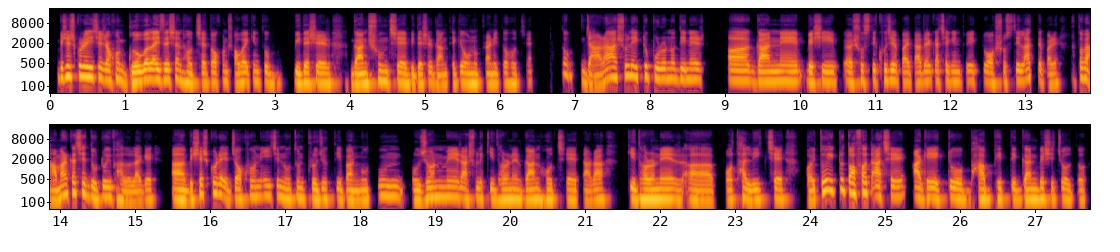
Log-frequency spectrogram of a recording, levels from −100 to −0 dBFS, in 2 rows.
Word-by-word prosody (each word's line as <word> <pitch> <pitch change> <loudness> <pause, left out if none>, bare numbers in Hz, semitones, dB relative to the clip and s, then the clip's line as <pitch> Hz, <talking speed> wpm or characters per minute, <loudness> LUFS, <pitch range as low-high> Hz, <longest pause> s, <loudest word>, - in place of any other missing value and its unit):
বিশেষ 200 +2 +4
করে 205 -1 +5
এই 190 - +3
যে 190 - +3
যখন 155 +2 +1
গ্লোবালাইজেশন 160 +3 +5
হচ্ছে 125 +2 -1
তখন 135 +2 -2
সবাই 130 +2 +2
কিন্তু 140 -1 -4 0.4
বিদেশের 125 0 +2 0.4
গান 120 +1 +6
শুনছে, 140 -2 -1 0.2
বিদেশের 120 +4 -1
গান 110 +1 -1
থেকে 120 +2 -5
অনুপ্রাণিত 125 0 -1
হচ্ছে। 125 +3 -6 0.4
তো - - -4 0.3
যারা 115 +6 0
আসলে 210 +3 0
একটু 205 +1 -1
পুরোনো 175 -1 +1
দিনের 170 0 0 0.5
আ - - +5 0.3
গানে 140 +1 +3 0.3
বেশি 135 +1 0 0.3
এ 130 - +2
স্বস্তি 145 +1 -5
খুঁজে 155 0 +1
পায় 135 -1 -2
তাদের 140 +2 -1
কাছে 145 +1 -4
কিন্তু 140 0 -5
একটু 145 +1 -16
অস্বস্তি 130 +3 -6
লাগতে 170 -3 -3
পারে। 120 +1 -3 0.3
তবে 180 -1 +3
আমার 160 +8 +4
কাছে 200 -1 +3
দুটোই 140 +2 +1
ভালো 110 -3 0
লাগে, 110 +3 -1 0.3
আ - - +6 0.2
বিশেষ 125 +8 +1
করে 190 -3 +3 0.2
যখন 130 +4 -1
এই - - 0
যে 160 - -3
নতুন 130 +3 -1
প্রযুক্তি 125 +1 -2
বা 120 - +3 0.2
নতুন 130 +7 -3 0.3
প্রজন্মের 145 +5 0
আসলে 130 +2 -4
কি - - -4
ধরনের 125 0 +2
গান 125 +1 +4
হচ্ছে 125 +1 -2 0.2
তারা 120 +3 0 0.4
কি 135 - +2
ধরনের 125 0 +5 0.3
আ - - +3 0.4
কথা 120 +3 -2
লিখছে। 125 +2 -1 0.4
হয়তো 115 - -1
একটু 240 +3 -2
তফাৎ 195 +1 +5
আছে, 150 +1 -1 0.3
আগে 140 +1 +1
একটু 130 +3 -3 0.3
ভাবভিত্তিক 130 0 -1
গান 125 0 +4
বেশি 130 0 -1
চলতো 120 -2 -3
135 Hz, 165 wpm, -23 LUFS, 125-150 Hz, 0.5 s, গান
